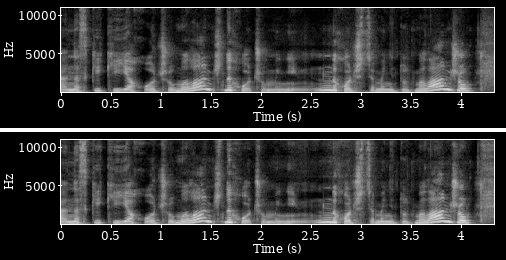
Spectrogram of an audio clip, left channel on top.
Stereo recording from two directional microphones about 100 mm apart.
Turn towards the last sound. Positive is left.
turn(degrees=-60)  # may be behind; listen again after turning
